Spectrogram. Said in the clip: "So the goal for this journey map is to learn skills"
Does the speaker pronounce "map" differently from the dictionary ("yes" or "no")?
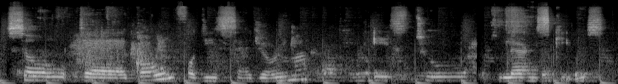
yes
